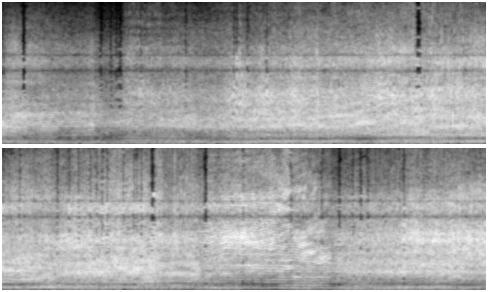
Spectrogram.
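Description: Dirt bike engines roar and rev loudly as they race past.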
